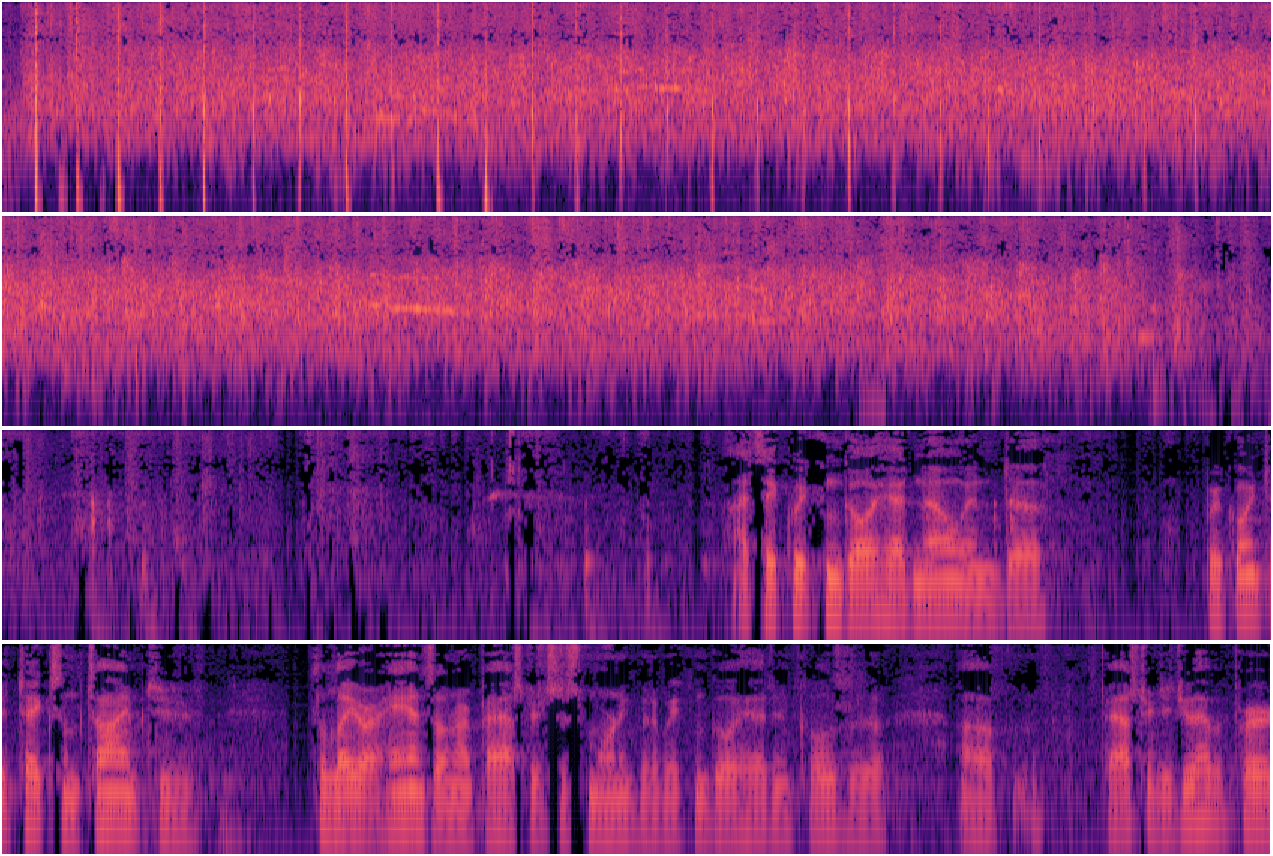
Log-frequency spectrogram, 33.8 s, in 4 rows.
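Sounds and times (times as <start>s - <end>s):
audience applauding: 0.0s - 17.8s
speech: 22.0s - 24.0s, 25.0s - 26.8s, 27.5s - 33.8s.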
